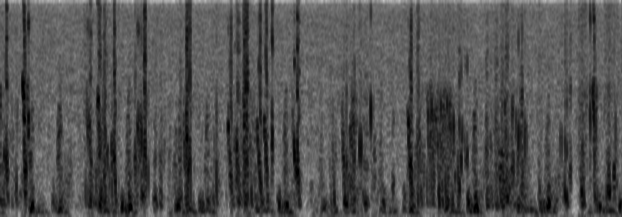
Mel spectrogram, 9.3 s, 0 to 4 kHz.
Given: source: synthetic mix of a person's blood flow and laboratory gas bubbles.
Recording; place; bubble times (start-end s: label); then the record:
Doppler ultrasound of blood flow; precordium
0.00-0.53 s: bubbles
1.25-1.78 s: bubbles
1.98-2.25 s: bubbles
2.29-2.48 s: bubbles
2.66-2.94 s: bubbles
3.17-3.28 s: bubbles
3.38-4.12 s: bubbles
4.37-4.52 s: bubbles
4.93-5.06 s: bubbles
5.12-5.61 s: bubbles
5.87-5.92 s: bubbles
6.08-7.02 s: bubbles
7.26-7.97 s: bubbles
8.06-8.13 s: bubbles
8.30-8.58 s: bubbles
8.67-8.97 s: bubbles
9.06-9.27 s: bubbles
From the record:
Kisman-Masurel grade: 342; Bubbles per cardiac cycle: rolling drumbeat, 9 or more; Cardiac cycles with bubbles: 100%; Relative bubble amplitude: moderate (0.250 to 0.450); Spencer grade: 3 (all of the cardiac periods contain showers or single bubble signals, but not dominating or overriding the cardiac motion signals); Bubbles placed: only in the low amplitude regions of the cardiac cycle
